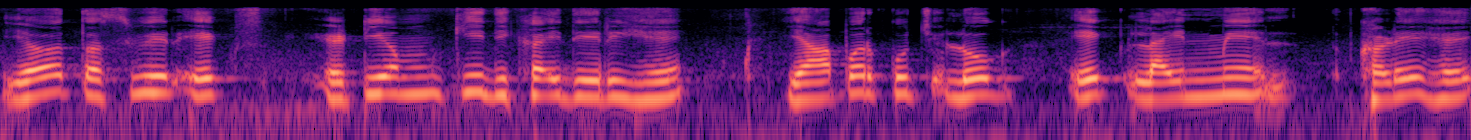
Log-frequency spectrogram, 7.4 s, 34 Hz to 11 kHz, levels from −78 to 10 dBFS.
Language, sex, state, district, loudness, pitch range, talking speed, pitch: Hindi, male, Chhattisgarh, Korba, -13 LUFS, 190-225 Hz, 145 wpm, 210 Hz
